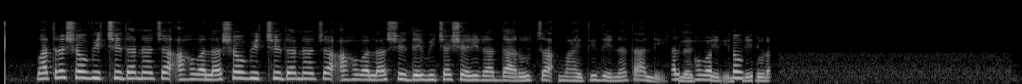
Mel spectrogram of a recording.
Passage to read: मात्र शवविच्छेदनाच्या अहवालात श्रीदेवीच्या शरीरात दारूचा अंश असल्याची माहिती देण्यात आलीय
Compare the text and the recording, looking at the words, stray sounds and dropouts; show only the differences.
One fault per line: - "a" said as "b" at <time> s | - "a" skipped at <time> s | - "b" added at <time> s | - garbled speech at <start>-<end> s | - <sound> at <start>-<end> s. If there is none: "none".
- "शवविच्छेदनाच्या अहवालात" added at 2.2 s
- "अंश असल्याची" skipped at 5.5 s
- garbled speech at 6.7-7.7 s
